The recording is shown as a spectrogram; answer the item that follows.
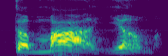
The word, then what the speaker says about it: Thummim: That says Thamayim, right?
